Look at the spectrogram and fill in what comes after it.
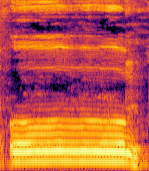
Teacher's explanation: ओम शब्द जो होता है वो प्लुत स्वर या त्रिमात्रिक स्वर होता है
